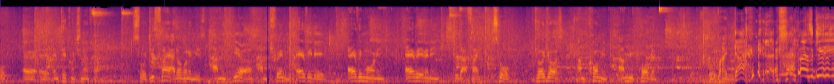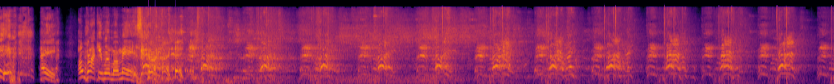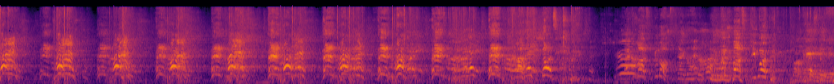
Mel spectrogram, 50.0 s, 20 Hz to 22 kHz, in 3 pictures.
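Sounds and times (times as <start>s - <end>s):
voices: 0.0s - 50.0s.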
